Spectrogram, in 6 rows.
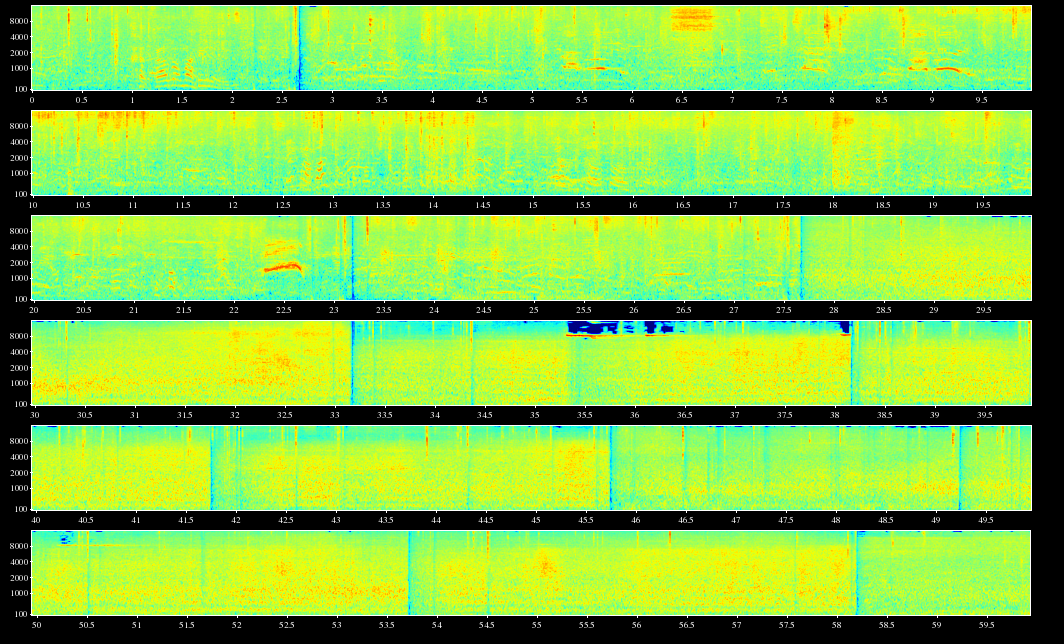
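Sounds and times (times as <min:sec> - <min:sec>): jet airliner roar: 0:00.0 - 0:59.9
outdoor traffic noise: 0:00.0 - 0:59.9.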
